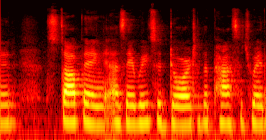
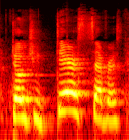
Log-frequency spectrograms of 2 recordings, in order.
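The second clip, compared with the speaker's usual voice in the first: loud angry warning; 4 semitones higher, 10 dB louder than usual. A narrator's reading. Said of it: "her voice rousing the decibel".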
